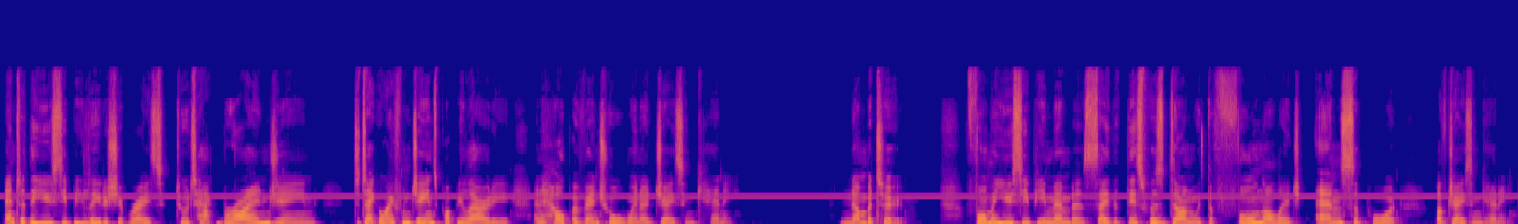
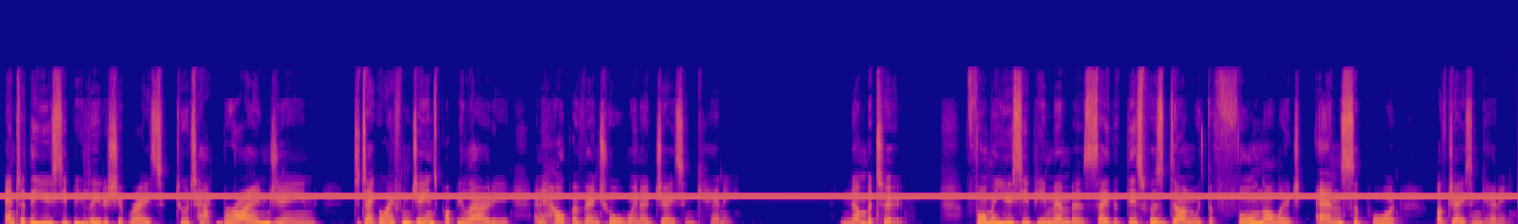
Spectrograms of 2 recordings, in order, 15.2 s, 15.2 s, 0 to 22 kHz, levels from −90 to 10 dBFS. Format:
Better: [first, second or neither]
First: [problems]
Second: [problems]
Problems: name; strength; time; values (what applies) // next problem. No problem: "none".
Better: first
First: high-pitched whine; faint; throughout; 3 kHz, 25 dB below the speech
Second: high-pitched whine; loud; throughout; 3 kHz, 5 dB below the speech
